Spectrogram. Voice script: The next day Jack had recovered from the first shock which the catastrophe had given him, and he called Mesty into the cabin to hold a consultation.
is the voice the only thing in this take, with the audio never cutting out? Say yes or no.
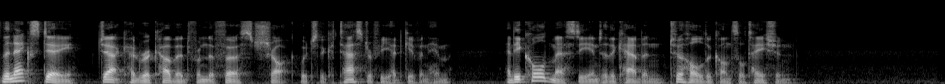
yes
